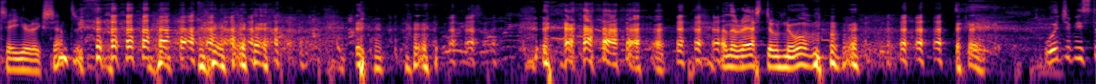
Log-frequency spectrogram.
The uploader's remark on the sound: GAA Hour live in Tyrone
